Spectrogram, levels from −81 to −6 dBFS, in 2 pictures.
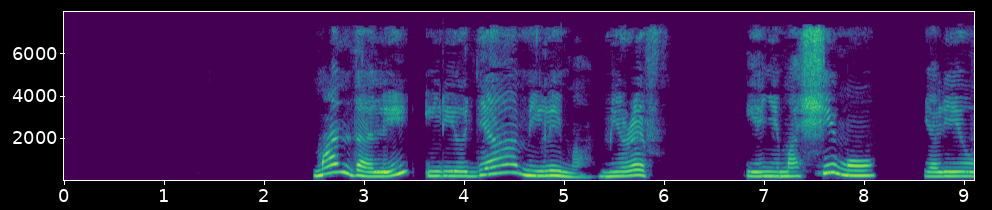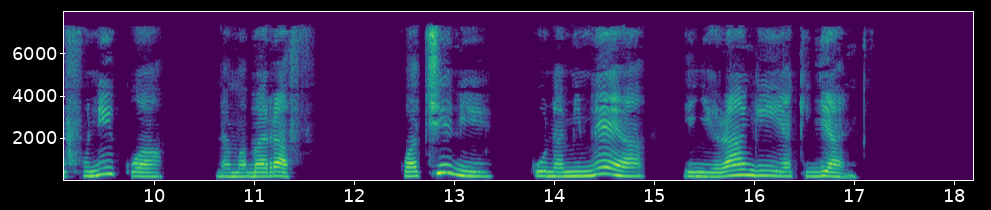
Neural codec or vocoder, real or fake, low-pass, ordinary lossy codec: none; real; 7.2 kHz; AAC, 32 kbps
